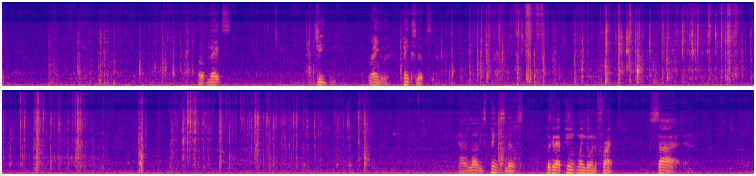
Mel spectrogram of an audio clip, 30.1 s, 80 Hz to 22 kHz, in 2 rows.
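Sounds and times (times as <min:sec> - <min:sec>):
steady low hum: 0:00.0 - 0:30.0
plastic packaging crinkling and tearing: 0:01.3 - 0:04.0, 0:08.7 - 0:22.4.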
